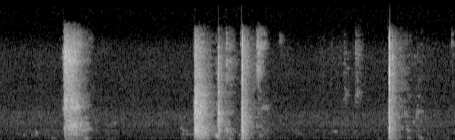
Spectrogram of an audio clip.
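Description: Darts thud into a bristle dartboard.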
